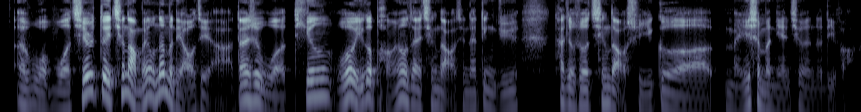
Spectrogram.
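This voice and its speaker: A man speaks at a fairly quick pace with a fairly low pitch, over a quiet background. His pitch swings very widely and his loudness changes a lot. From Beijing. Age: 30s. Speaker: podcast co-host, video creator. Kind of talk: casual chat.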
